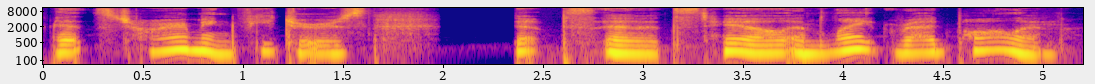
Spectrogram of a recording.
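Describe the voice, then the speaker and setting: A woman speaks in a soft, breathy ASMR voice that often slips toward a whisper. She takes her time, pausing gently between phrases as she reads and adds small asides. The sound is close and very dry, with faint music underneath. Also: mid-range voice, no echo. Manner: gentle, unhurried, with long pauses between phrases. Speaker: gaming video host. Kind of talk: soft-spoken ASMR, reading game entries aloud with casual asides.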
